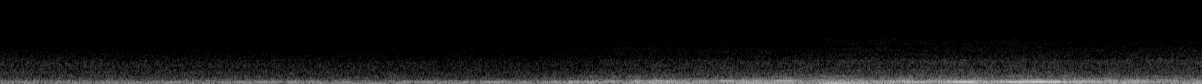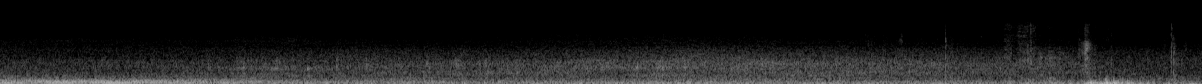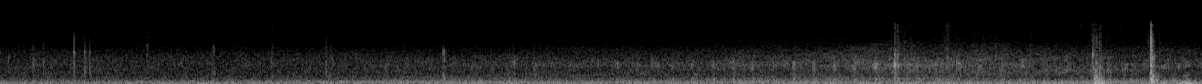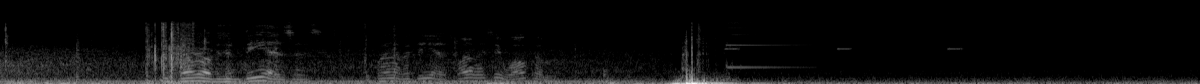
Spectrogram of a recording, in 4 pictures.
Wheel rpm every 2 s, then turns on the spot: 0, 0, 0, 0, 0, 0, 0, 0, 0, 0, 0, 0, 0, 0, 0, 0, 0, 0, 0, 0, 0, 0, 0, 0.
none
